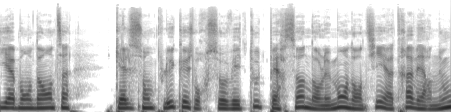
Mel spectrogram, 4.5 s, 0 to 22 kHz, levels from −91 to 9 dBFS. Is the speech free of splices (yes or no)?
no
